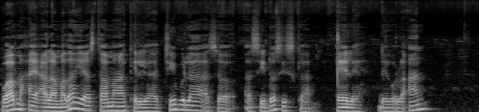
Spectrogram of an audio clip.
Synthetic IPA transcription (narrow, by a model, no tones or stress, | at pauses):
wɑːmɑħɑjʕɑ̰laːmɐðɐɦiːɐst̪ʰaːmɐɐkʰɐlɪjɐɦɐt͡ʃiβʊla | ɐsid̪ɔsɪskʰɐ | ɛːlɛh | ɖɛɣɔlɐ̰ʔaːn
